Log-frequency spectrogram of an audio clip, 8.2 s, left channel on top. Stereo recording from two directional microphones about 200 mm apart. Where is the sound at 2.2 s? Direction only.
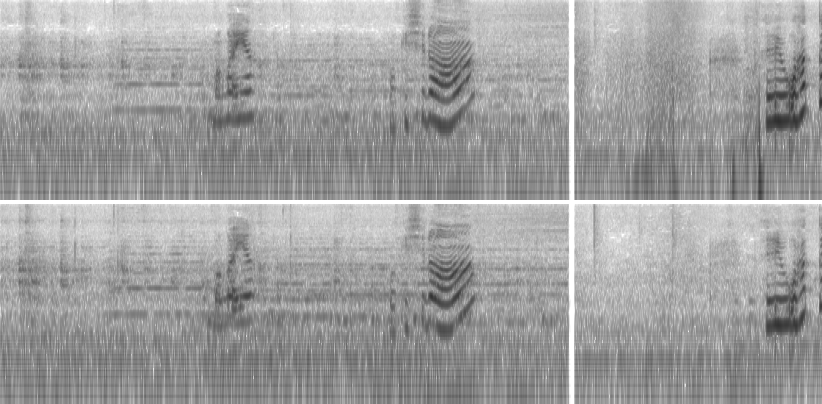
10° right (ahead or behind).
